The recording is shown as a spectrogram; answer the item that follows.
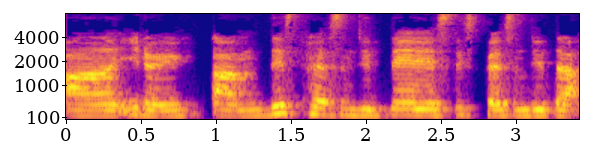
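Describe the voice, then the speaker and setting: A woman with an Australian accent speaks at a fairly low pitch against a quiet background. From Western Australia, Perth. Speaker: author and speaker. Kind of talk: interview.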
